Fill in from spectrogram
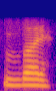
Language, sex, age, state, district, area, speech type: Goan Konkani, female, 18-30, Goa, Canacona, rural, conversation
